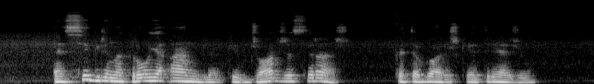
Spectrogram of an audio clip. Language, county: Lithuanian, Vilnius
